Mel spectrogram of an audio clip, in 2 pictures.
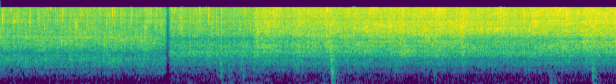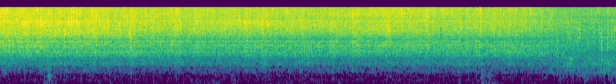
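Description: Chicken, onion and tomato sizzling in ghee in a non-stick wok on high heat, the sizzle growing louder about two seconds in. A spatula stirring the pieces scrapes and taps the pan a few times.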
